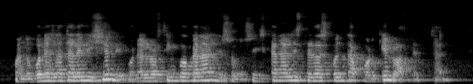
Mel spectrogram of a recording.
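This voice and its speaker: Over noticeable background noise and audible room echo, a man talks in a high pitch. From Spain. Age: 70s. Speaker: retired doctor. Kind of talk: conference talk. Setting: conference with audience.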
